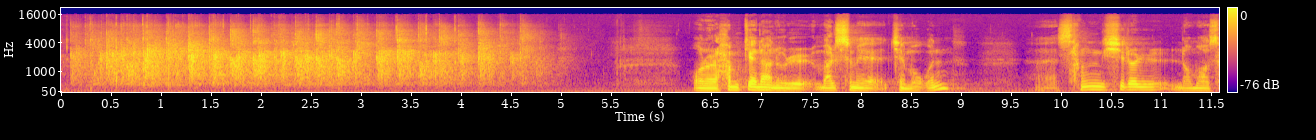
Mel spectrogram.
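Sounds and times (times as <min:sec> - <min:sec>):
audience welcoming applause: 0:00.0 - 0:05.2
speech: 0:06.4 - 0:09.0, 0:10.0 - 0:11.5.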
